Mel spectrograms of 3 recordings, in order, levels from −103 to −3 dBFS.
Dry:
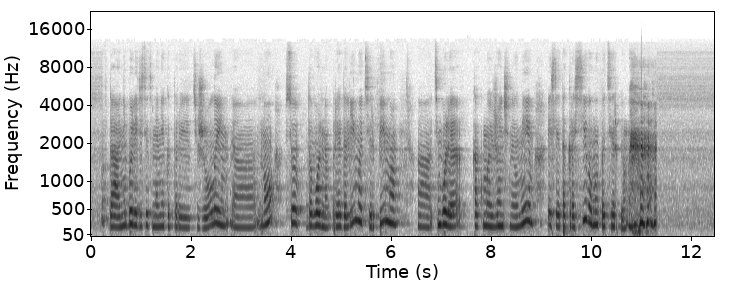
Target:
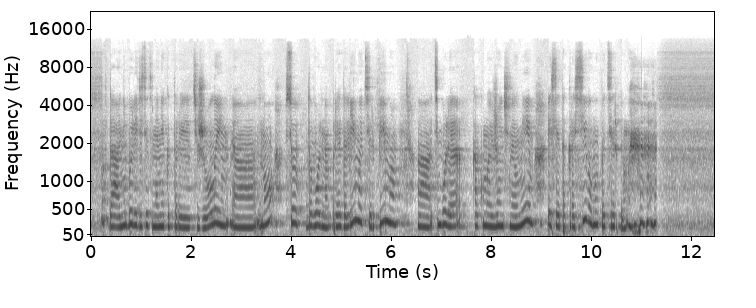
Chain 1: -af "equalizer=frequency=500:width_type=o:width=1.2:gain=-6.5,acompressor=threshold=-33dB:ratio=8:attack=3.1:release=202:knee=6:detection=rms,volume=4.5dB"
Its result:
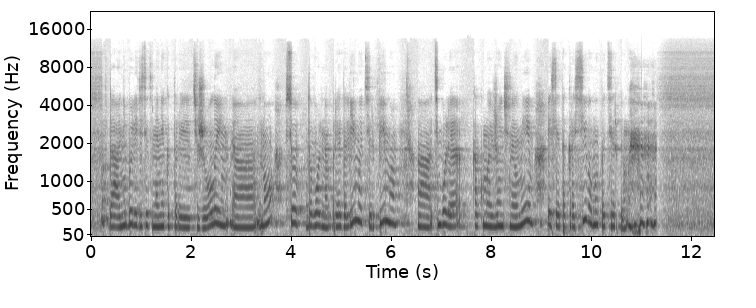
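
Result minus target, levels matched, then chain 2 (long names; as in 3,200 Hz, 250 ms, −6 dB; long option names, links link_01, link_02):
500 Hz band +4.0 dB
-af "equalizer=frequency=500:width_type=o:width=1.2:gain=-17,acompressor=threshold=-33dB:ratio=8:attack=3.1:release=202:knee=6:detection=rms,volume=4.5dB"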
